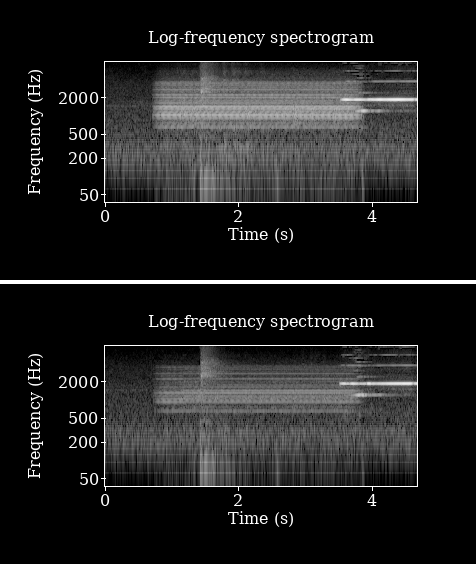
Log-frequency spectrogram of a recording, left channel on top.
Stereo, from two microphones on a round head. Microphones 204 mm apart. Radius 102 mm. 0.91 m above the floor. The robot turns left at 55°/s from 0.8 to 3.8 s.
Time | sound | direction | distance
1.4 | whispering | centre (ahead or behind) | 0.6 m
3.5 | a flute | 80° right | 2.0 m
